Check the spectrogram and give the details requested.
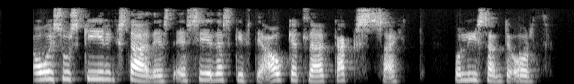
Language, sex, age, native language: Icelandic, female, 30-39, Icelandic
